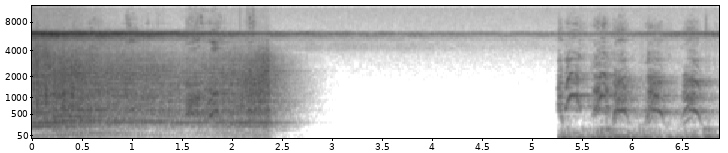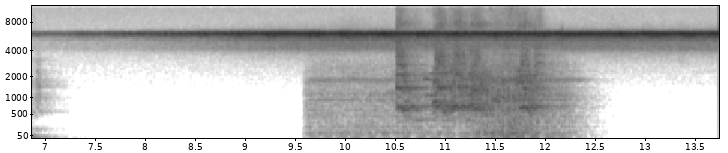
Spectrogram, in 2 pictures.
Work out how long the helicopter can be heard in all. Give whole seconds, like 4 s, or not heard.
5 s.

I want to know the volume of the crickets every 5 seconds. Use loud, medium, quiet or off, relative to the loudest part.
quiet, medium, loud.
